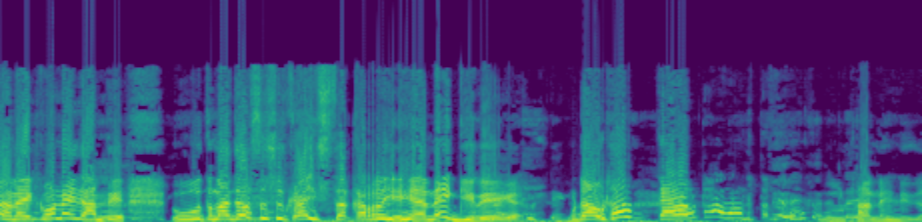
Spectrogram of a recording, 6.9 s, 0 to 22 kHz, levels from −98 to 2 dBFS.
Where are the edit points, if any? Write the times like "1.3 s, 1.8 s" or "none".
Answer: 5.9 s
